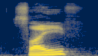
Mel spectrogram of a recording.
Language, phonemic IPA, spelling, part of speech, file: Arabic, /sˤajf/, صيف, noun, Ar-صيف.ogg
- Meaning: summer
